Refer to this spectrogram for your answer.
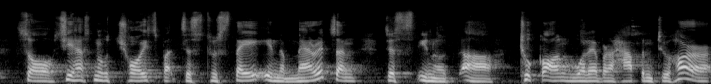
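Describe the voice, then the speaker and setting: In an Indonesian accent, the speaker keeps a very even loudness, a moderate pace and ordinary pitch variation, in a very clean recording with a silent background. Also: woman, fairly low pitch for a woman. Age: 60s. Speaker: retired bank executive. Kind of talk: interview.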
